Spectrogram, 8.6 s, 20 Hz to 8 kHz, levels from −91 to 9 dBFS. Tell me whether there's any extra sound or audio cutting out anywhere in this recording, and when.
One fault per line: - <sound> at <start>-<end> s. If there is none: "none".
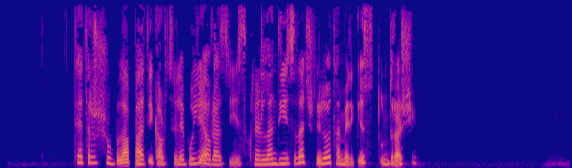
none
